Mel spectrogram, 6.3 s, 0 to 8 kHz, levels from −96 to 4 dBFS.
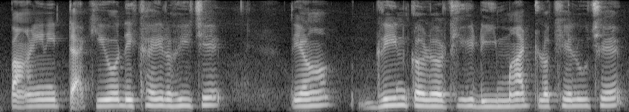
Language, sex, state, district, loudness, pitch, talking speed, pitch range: Gujarati, female, Gujarat, Valsad, -19 LUFS, 170 Hz, 115 wpm, 165-180 Hz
